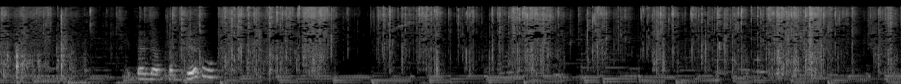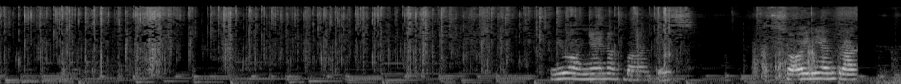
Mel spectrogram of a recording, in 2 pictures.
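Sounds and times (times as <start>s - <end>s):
plastic bag crinkling: 0.0s - 17.6s
background music with low notes: 0.0s - 18.0s.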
